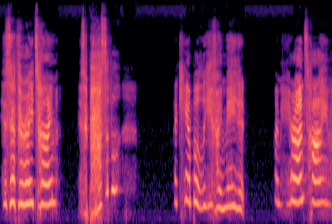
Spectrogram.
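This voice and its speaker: An actress playing a giddy, lovestruck romantic woman in an audio drama, gushing and dramatic and quick to take offence. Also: very high-pitched, sharp tone, dry recording, studio quality, exaggerated voice. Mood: breathless elation. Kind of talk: audio theatre acting.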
